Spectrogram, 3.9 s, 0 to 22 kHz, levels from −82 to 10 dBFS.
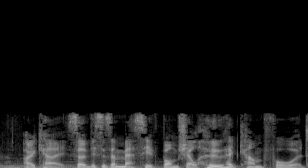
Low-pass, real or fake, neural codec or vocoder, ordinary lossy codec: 7.2 kHz; real; none; MP3, 32 kbps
